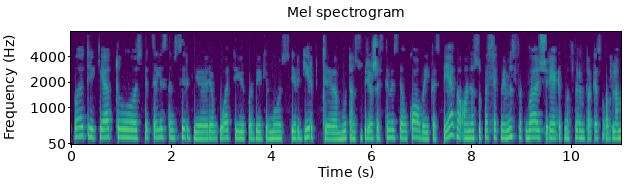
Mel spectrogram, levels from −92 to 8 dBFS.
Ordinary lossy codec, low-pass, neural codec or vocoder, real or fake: MP3, 32 kbps; 7.2 kHz; none; real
